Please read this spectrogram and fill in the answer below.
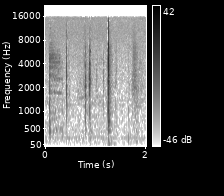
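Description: Several light plastic clicks from a DVD case being handled, as its hinged disc tray is turned to show the second disc.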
